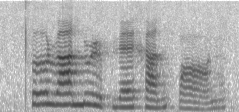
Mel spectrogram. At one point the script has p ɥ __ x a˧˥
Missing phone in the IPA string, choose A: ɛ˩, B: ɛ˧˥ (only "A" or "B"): B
